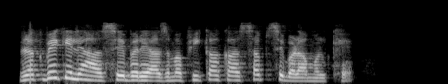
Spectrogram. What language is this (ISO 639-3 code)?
urd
